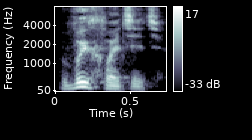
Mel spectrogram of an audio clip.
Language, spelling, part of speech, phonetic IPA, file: Russian, выхватить, verb, [ˈvɨxvətʲɪtʲ], Ru-выхватить.ogg
- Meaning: to snatch out, to snap out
